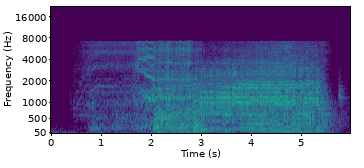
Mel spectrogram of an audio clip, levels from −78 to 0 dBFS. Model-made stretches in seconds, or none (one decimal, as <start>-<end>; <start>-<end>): 0.0-3.8; 4.6-6.0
